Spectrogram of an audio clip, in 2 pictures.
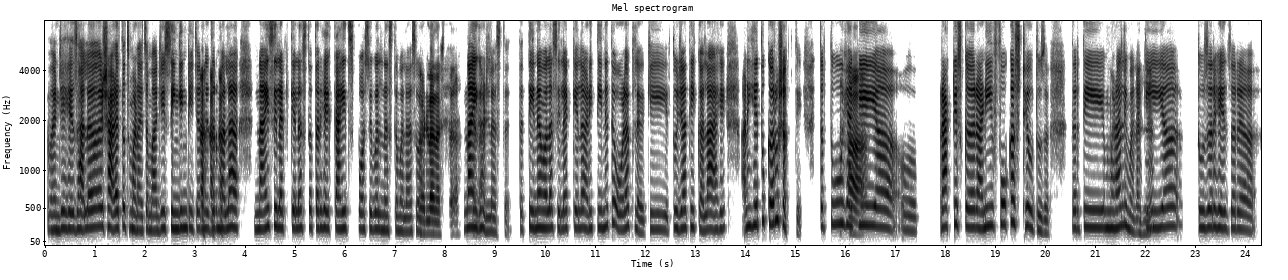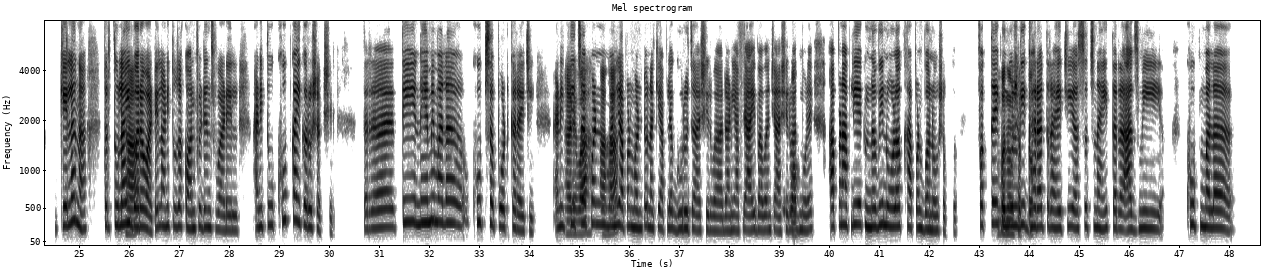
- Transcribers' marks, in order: in English: "सिंगिंग टीचरने"; chuckle; in English: "कॉन्फिडन्स"; other background noise; unintelligible speech
- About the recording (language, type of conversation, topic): Marathi, podcast, तुमच्या कामामुळे तुमची ओळख कशी बदलली आहे?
